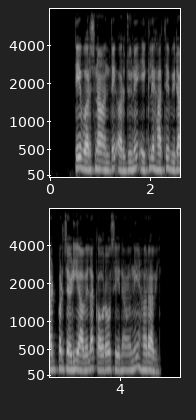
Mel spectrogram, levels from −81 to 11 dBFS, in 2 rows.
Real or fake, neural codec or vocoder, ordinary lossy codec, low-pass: real; none; none; 7.2 kHz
